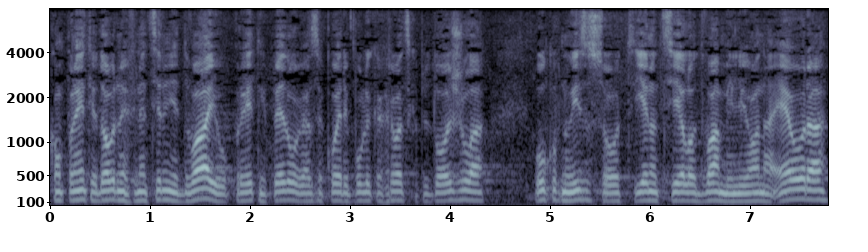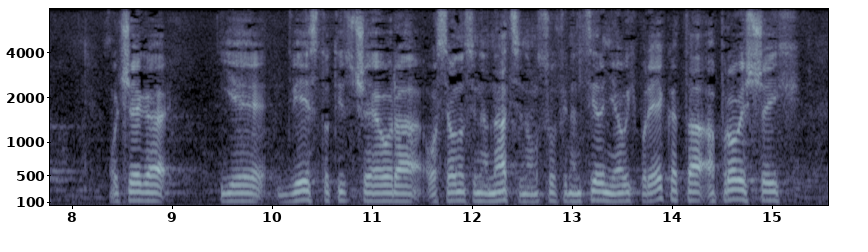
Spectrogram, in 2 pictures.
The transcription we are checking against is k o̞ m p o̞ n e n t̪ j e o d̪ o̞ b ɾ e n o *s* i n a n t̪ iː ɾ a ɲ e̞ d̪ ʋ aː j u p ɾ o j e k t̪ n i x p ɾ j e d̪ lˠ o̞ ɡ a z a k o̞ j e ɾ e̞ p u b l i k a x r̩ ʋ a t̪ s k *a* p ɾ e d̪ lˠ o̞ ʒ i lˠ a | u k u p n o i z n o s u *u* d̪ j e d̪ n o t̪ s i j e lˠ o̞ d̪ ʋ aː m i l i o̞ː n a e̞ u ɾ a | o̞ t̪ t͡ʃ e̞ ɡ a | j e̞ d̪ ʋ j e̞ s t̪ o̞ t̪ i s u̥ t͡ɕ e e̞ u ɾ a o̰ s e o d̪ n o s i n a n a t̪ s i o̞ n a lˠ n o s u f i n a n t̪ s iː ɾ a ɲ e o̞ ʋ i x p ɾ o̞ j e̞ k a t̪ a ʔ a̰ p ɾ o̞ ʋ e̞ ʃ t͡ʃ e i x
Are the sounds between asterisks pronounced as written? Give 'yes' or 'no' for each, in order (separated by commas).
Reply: no, yes, no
